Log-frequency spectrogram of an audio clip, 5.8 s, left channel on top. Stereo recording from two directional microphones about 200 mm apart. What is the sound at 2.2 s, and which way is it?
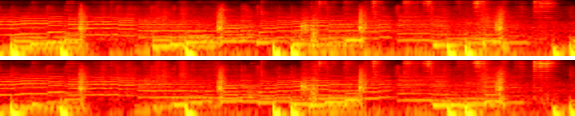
Music, centre (ahead or behind).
